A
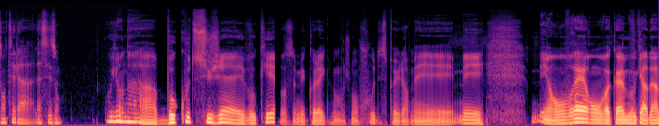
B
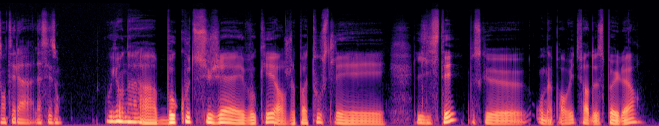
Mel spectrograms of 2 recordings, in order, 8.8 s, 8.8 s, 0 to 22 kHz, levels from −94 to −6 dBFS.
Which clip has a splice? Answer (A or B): A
